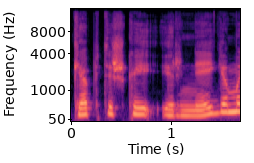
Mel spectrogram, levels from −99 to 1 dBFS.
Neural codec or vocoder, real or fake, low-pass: none; real; 14.4 kHz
